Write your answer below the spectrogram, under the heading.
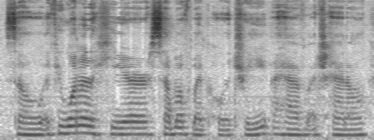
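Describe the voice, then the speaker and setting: A young woman vlogger and poet chatting casually to her camera at home, her voice a little raspy from a cold, with frequent ums and small laughs. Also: low voice, steady tone, moderate pace, slight background noise, low-quality recording. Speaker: vlogger and spoken word poet.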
